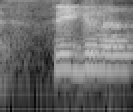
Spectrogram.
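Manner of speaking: सिग्न said "sig-na"; wrong sounded g. Shown as a demonstration. Teacher mimics common mistake, सिग्न as "sig-na". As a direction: say सिग्न with short i and hard g. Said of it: "कई लोग सिग्न बोल देते".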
